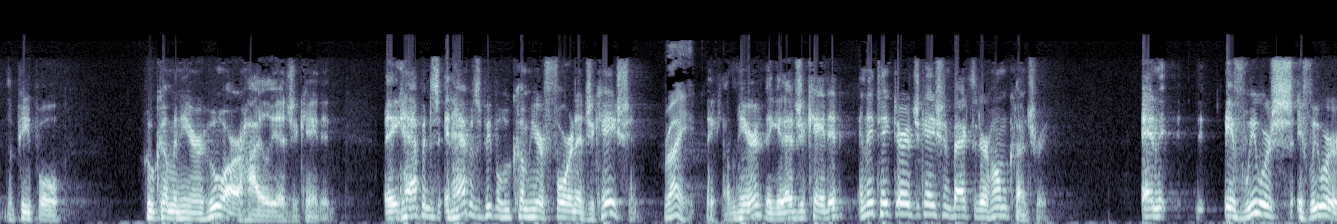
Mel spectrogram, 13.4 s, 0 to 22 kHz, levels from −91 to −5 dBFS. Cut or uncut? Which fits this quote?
uncut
